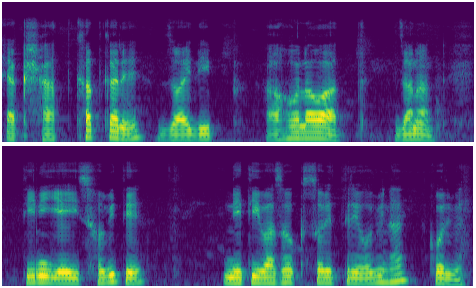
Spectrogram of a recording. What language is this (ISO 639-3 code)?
ben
